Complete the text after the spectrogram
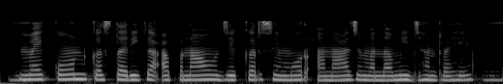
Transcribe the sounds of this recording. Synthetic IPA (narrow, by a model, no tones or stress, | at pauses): mɛ̃kɔːnkəst̪əɾiːkaʔəpnaːõd͡ʒekəɾsemoɾənaːd͡ʒmənəmid͡ʒʱənɾəɦe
